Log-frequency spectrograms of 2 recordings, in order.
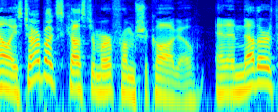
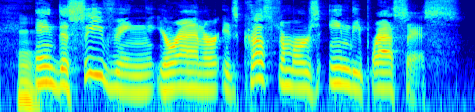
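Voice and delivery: put-on Chicago lawyer accent; 4 dB quieter than usual. Reading out a lawsuit's wording in a generic Cook County lawyer accent. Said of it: "in the generic Cook County lawyer accent".

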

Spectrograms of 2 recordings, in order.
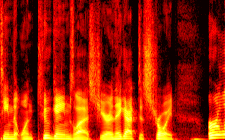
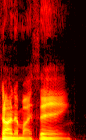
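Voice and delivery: imitated deadpan, lower, quieter, slower; 8 semitones lower, 7 dB quieter than usual. Retelling how he answered a question about his hoodie, mimicking a deadpan reply.

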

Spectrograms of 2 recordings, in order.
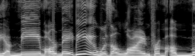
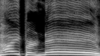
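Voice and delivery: put-on North Carolina Southern accent with a long drawn-out no; 3 semitones higher than usual. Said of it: "she has this accent that is so funny".

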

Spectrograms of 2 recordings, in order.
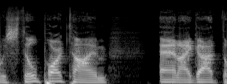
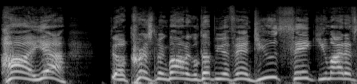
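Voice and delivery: mock shrill, very high, uncontrolled yelling. Speaker recalls calling someone at a loud arena, retelling a yell into the phone. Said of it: "and I was yelling at him".

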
